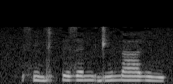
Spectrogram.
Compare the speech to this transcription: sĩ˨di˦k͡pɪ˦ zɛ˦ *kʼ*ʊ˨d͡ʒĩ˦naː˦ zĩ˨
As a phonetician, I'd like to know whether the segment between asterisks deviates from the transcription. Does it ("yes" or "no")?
yes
